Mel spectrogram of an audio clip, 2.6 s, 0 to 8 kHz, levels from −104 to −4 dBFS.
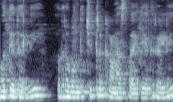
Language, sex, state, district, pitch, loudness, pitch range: Kannada, male, Karnataka, Dharwad, 165 Hz, -17 LUFS, 145-190 Hz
